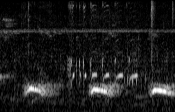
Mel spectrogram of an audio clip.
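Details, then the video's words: Bangkok-type zebra dove singing actively, used as a lure to make rival birds sing; three low, mellow coo phrases about a second apart, with faint higher staccato notes between them over a soft noisy background. "PANCINGAN PERKUTUT BANGKOK GACOR - SUPER AMPUH, BIKIN LAWAN PADA BUNYI."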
